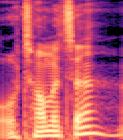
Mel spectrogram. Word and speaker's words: Automata: I've not completed Nier Automata, or Automata, as people like to pronounce it sometimes.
